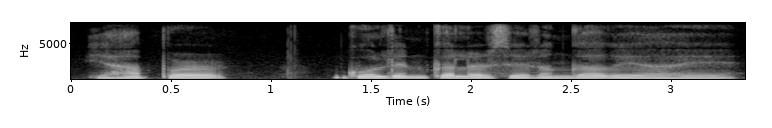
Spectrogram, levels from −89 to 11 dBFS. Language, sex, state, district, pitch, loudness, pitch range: Hindi, female, Arunachal Pradesh, Lower Dibang Valley, 200 Hz, -14 LUFS, 195-210 Hz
